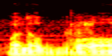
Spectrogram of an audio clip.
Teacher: لو تزود بالضالين شوي لأن هذا مد لازم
